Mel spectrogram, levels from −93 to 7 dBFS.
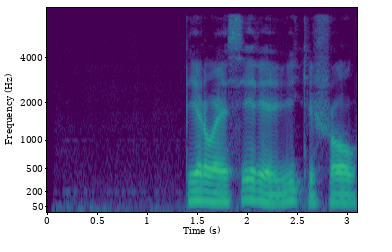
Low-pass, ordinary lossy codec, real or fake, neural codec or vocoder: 7.2 kHz; none; fake; codec, 16 kHz, 2 kbps, FunCodec, trained on Chinese and English, 25 frames a second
